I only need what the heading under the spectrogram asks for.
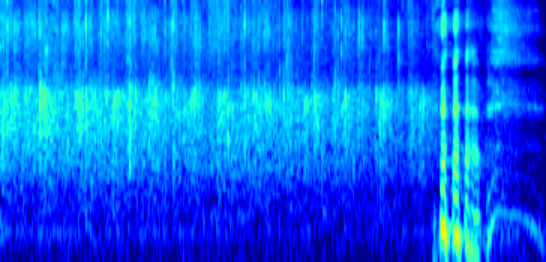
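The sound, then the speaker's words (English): An audience applauds steadily as returning series speakers walk up on stage, a dense wash of many hands clapping at once, fairly loud and sustained, with a man's voice briefly speaking near the end as the clapping continues. “Could you join me in welcoming them as they come up? That's clapping.”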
